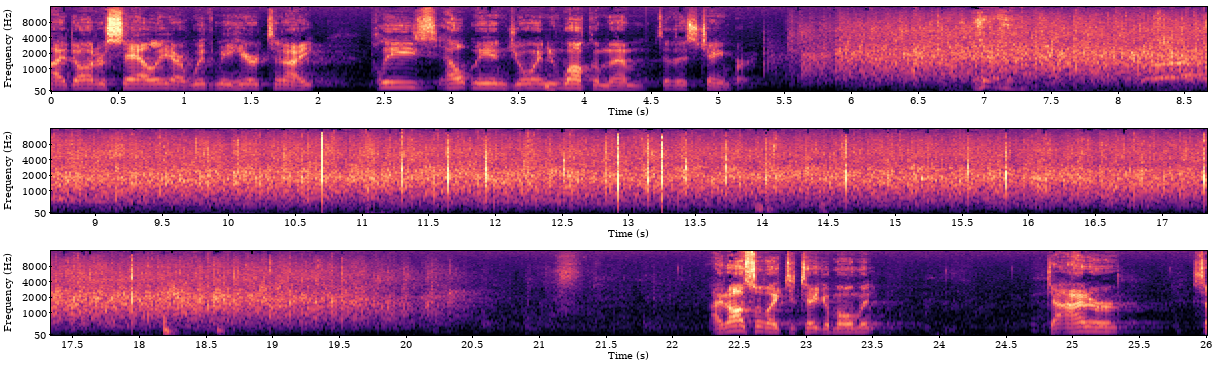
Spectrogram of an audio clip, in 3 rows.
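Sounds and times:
audience applauding: 0:05.4 - 0:20.6
sharp close claps: 0:10.0 - 0:20.5.

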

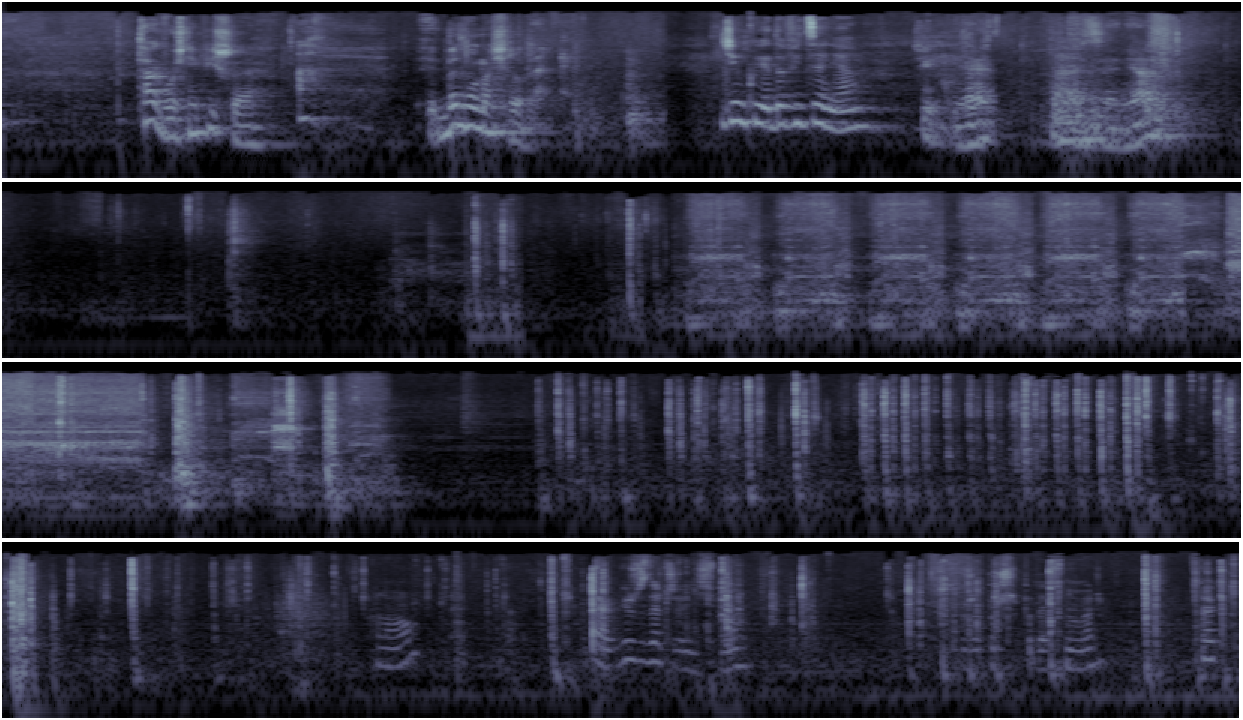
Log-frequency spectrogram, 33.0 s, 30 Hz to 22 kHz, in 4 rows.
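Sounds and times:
printer running: 0:12.7 - 0:19.2.

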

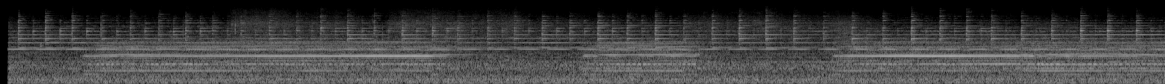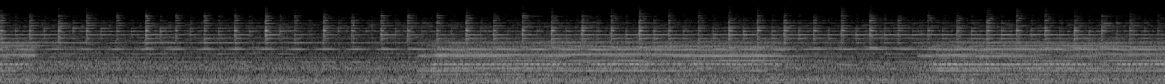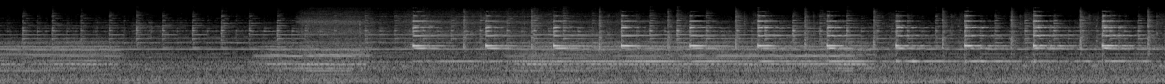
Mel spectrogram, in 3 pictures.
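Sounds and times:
bell ringing: 0:00.1 - 0:34.9
rail noise: 0:00.1 - 0:34.9
train horn blasts: 0:00.7 - 0:04.6, 0:05.8 - 0:07.2, 0:08.2 - 0:12.2, 0:15.8 - 0:19.7, 0:20.8 - 0:24.7, 0:25.8 - 0:33.4.

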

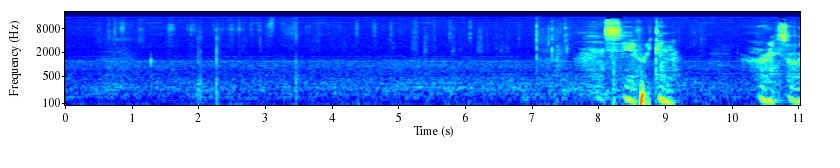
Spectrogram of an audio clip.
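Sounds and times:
cotton bud scratchy rubbing: 0:00.7 - 0:06.9.

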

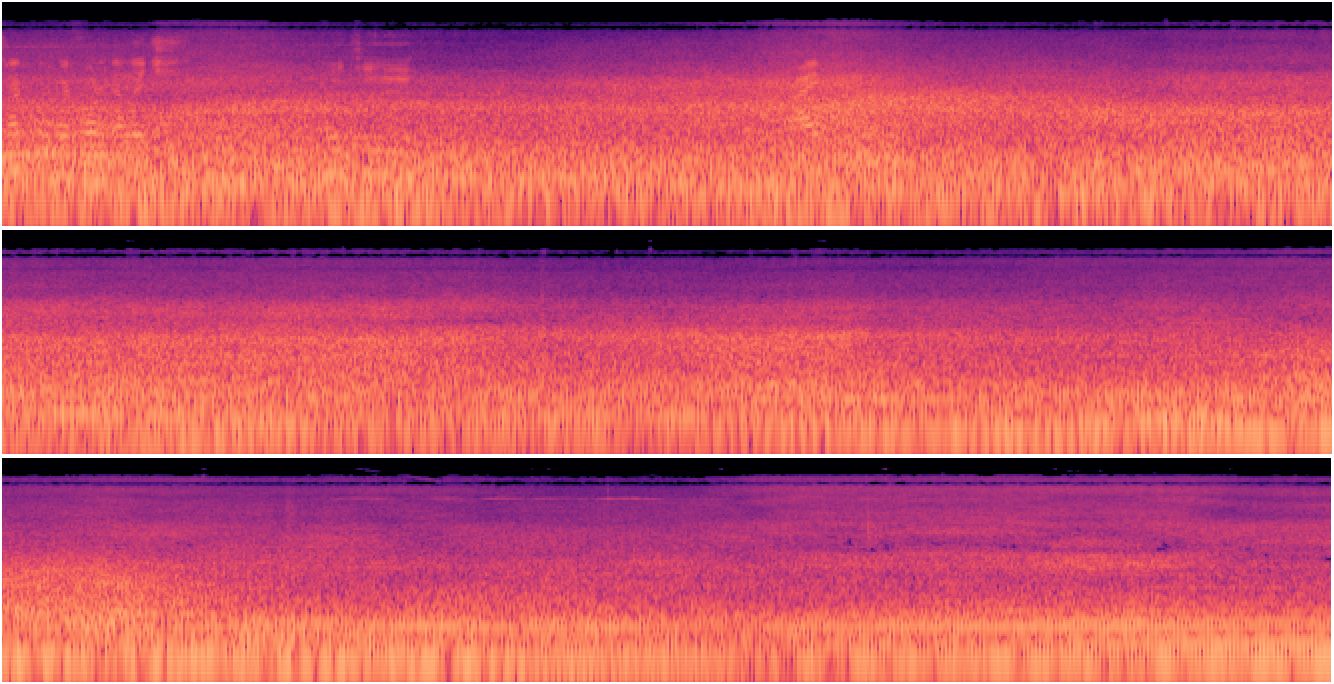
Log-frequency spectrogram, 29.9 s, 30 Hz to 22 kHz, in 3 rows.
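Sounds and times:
cars passing: 0:00.0 - 0:29.9
steady low engine hum: 0:07.7 - 0:29.9.

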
